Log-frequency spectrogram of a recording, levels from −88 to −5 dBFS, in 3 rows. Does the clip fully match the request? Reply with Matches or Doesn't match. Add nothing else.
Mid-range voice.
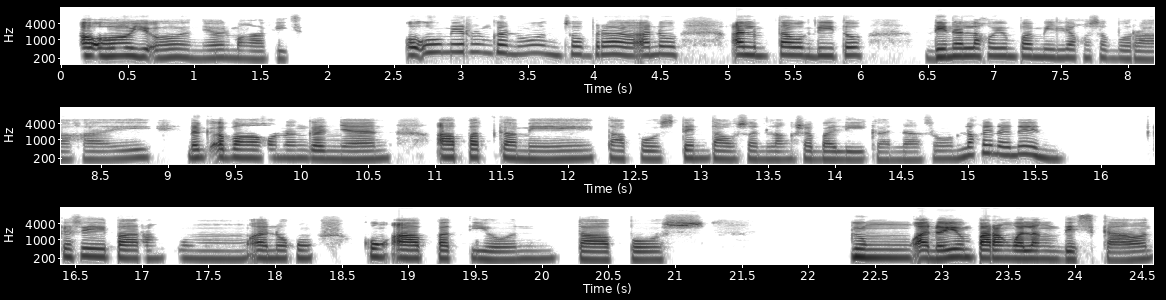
Doesn't match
